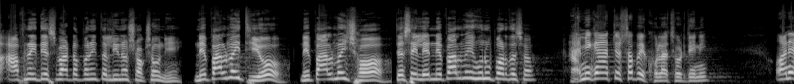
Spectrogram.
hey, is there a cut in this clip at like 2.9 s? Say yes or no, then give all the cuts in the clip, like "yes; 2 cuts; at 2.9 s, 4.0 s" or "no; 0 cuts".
yes; 4 cuts; at 1.8 s, 2.9 s, 3.9 s, 5.5 s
